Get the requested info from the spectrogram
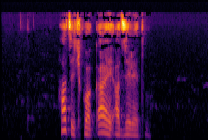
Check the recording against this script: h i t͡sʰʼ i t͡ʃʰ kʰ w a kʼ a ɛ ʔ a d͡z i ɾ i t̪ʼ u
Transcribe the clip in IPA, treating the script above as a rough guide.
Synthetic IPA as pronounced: h a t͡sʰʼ i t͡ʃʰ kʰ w a kʼ a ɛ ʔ a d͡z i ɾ ɛ t̪ʼ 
